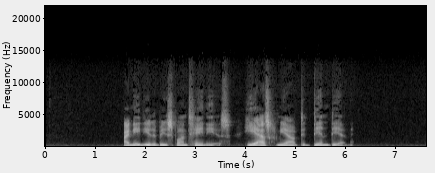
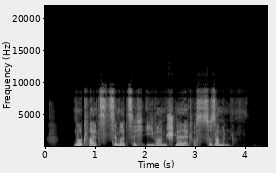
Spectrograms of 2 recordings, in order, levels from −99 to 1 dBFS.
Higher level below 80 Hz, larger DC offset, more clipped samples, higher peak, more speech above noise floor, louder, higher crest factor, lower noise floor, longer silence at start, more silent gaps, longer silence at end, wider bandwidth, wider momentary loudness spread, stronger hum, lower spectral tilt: first, -62 dBFS vs -68 dBFS; neither; neither; first, -12 dBFS vs -18 dBFS; first, 42 dB vs 33 dB; first, -31 LUFS vs -36 LUFS; about the same, 22 dB vs 22 dB; about the same, -73 dBFS vs -71 dBFS; first, 1.6 s vs 0.6 s; neither; first, 1.5 s vs 0.75 s; first, 13 kHz vs 10 kHz; first, 12 LU vs 8 LU; first, 60 Hz at -55 dBFS vs none; first, -5.5 dB/octave vs -2.5 dB/octave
